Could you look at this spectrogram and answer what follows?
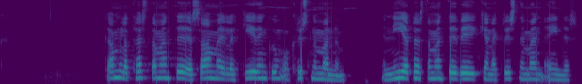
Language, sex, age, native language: Icelandic, female, 30-39, Icelandic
